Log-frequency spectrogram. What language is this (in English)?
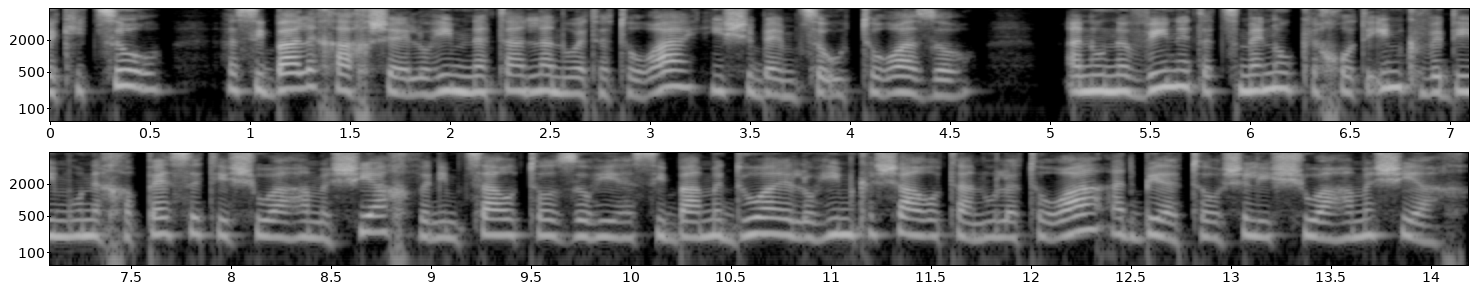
Hebrew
